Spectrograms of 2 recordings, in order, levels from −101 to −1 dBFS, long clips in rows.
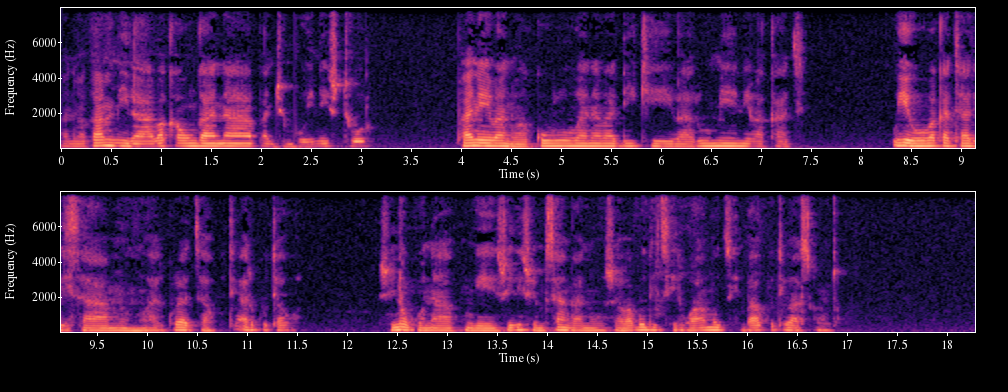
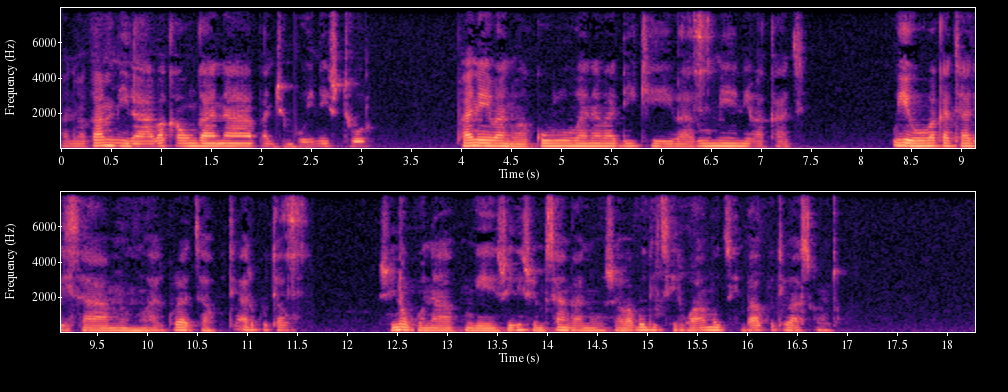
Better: first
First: none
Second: background sound (Keys jangling); 13 dB below the speech

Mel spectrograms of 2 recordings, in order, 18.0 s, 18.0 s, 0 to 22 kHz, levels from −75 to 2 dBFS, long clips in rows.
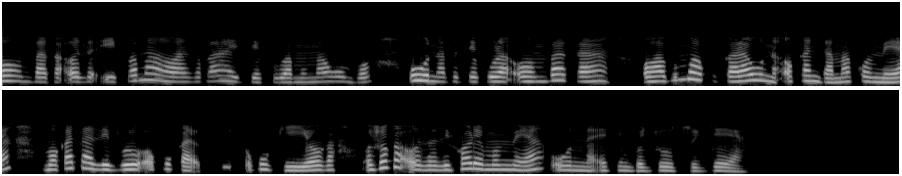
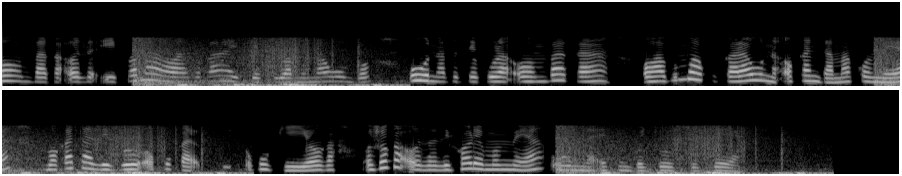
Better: first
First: none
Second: background sound (Fireworks); 1 dB below the speech

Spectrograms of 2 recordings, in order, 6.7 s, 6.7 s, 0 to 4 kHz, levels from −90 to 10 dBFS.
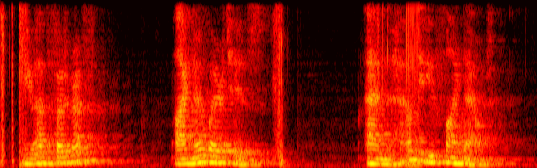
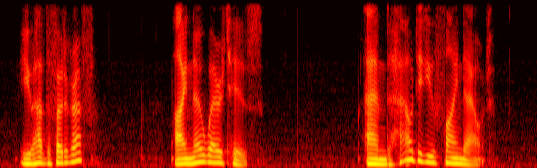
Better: second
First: background sound (Packing tape, duct tape / Tearing); 17 dB below the speech // room echo; dies away in 1 s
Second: none

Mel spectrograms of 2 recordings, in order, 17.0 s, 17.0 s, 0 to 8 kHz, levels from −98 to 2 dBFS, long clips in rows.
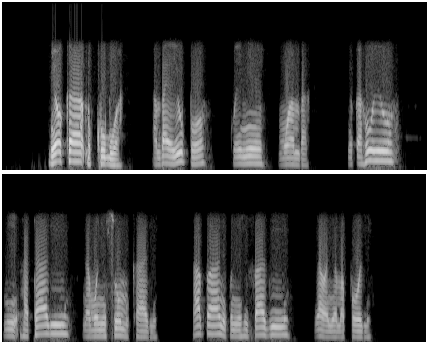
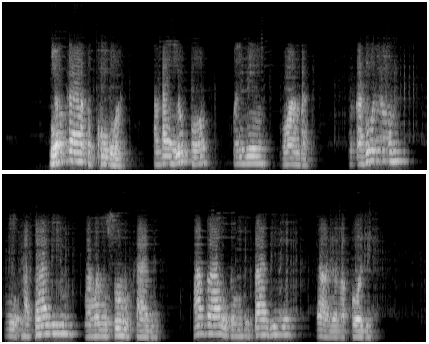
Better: first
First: none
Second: noise reduction (neural mask model DeepFilterNet 3)

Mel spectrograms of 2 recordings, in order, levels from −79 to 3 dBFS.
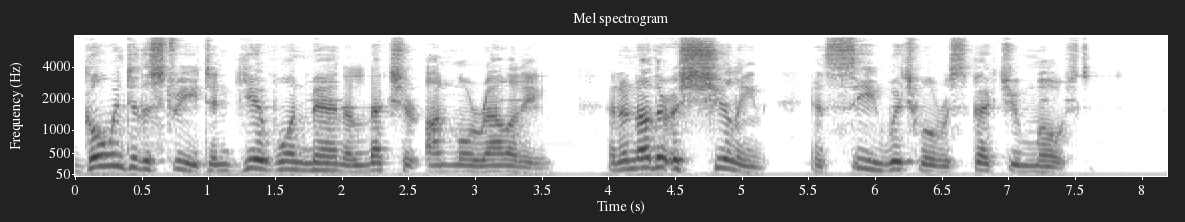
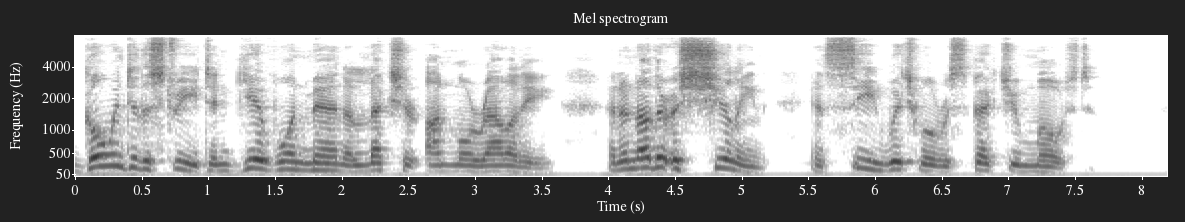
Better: second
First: noise reduction (neural separator model SepFormer DNS4)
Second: none

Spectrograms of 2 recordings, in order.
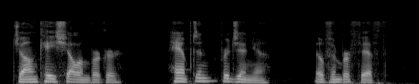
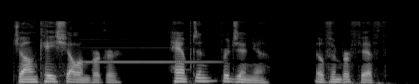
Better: first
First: none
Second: noise reduction (classical method Wiener filter)

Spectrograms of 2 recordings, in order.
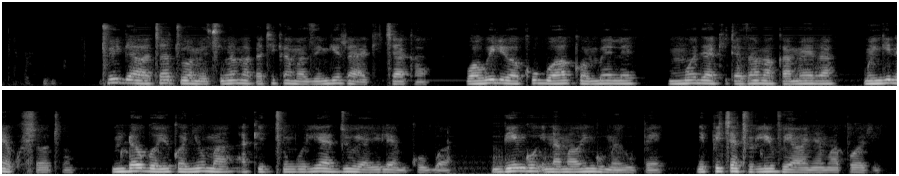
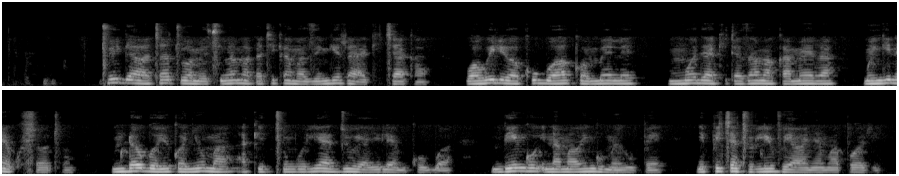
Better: second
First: noise reduction (neural separator model SepFormer DNS4)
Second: none

